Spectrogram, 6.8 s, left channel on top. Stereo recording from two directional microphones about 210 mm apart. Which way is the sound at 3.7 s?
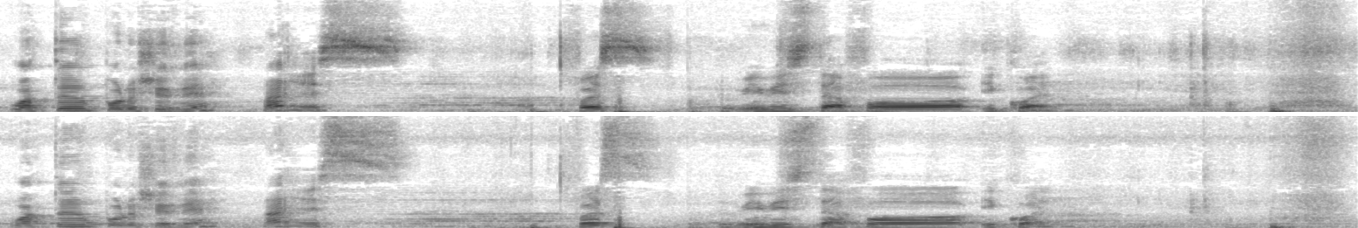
20° right (ahead or behind).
